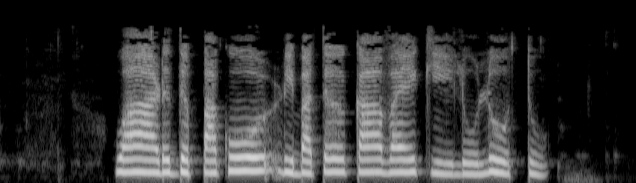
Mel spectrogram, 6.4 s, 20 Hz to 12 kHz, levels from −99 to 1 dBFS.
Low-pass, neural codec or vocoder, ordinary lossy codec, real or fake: 7.2 kHz; none; MP3, 32 kbps; real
